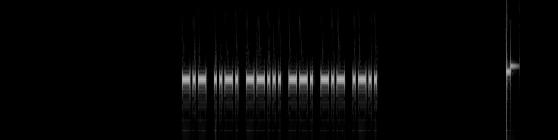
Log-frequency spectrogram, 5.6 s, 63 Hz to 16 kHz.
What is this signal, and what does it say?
Morse code, heard as a keyed tone, about 42 wpm, 700 Hz. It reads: KF7GKL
